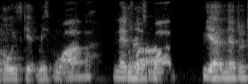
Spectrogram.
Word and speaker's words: Tawwab: That was something that I thought was um, interesting in reading Nedra's, pronounce her name for me, all the last name always get me. Tawwab, Nedra Tawwab.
